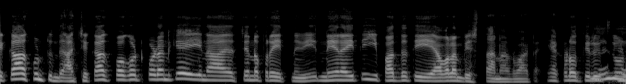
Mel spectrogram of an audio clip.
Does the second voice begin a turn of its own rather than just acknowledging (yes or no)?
yes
